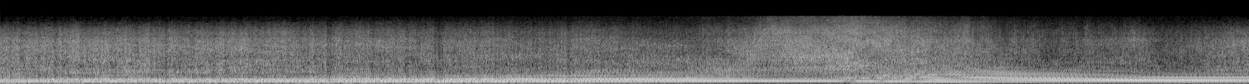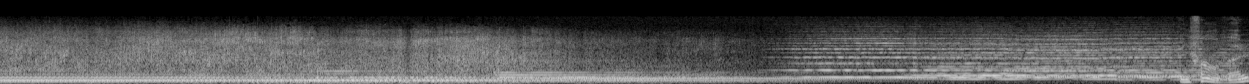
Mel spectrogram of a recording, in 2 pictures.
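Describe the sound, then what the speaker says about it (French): Supermarine Spitfire piston engine roaring at full throttle on its takeoff run, loud and continuous, its propeller drone rising in pitch as the aircraft accelerates, with a voice speaking over part of it. "Allez, les gaz, et on décolle."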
